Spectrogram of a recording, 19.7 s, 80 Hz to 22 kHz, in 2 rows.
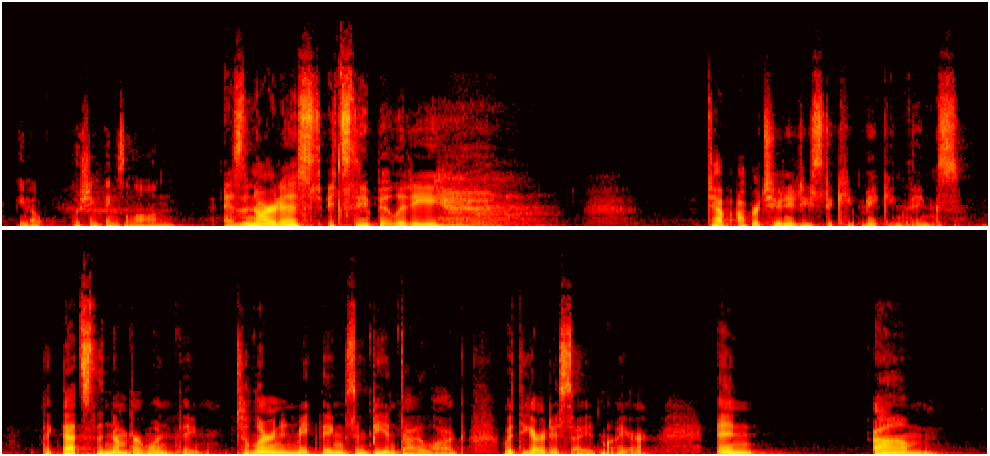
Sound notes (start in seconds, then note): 4.4 sighs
